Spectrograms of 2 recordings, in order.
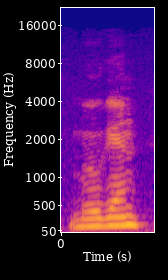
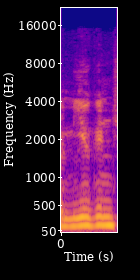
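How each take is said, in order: First: "Mugen" said MOO-gen, no y-glide; corrected Mugen pronunciation. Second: "Mugen" said MYOO-gen, with a y-glide; mispronounced Mugen. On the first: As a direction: say "Mugen" as MOO-gun, plain oo. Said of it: "Apparently it's pronounced Mugen". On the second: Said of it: "corrected in the last video for saying it wrong". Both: Real, not acted.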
